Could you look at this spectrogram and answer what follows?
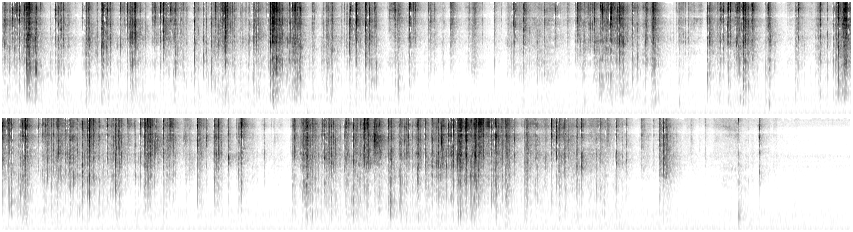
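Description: Foil Pokémon booster-pack wrapper being torn open and crinkled by hand: a long run of dense crackling that dies away about fifteen seconds in.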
